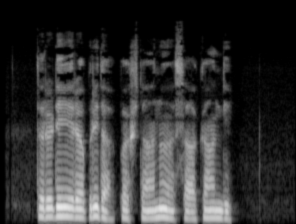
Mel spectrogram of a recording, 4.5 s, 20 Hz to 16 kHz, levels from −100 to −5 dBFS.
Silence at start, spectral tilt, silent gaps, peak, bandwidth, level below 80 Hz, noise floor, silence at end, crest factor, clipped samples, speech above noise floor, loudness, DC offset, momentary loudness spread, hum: 0.55 s; -7.5 dB/octave; none; -8 dBFS; 8.4 kHz; -68 dBFS; -75 dBFS; 1 s; 16 dB; under 0.1%; 52 dB; -23 LUFS; under 0.1%; 11 LU; none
